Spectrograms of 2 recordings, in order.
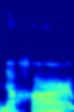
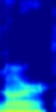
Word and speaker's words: Nahar: And also our friend Nahar. My apologies if I am pronouncing your name incorrectly, but please unmute yourself and ask us your question. Hi, my name's pronounced Nar, and I was wondering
